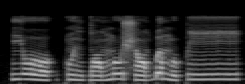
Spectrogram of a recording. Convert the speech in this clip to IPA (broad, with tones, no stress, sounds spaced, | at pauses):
j o˦˨ | kʷ ĩ˨ ɡ͡b ɔ̃˨ m u˧ ʃ ɔ̃˨ ɓ ə˦ m u˨ p iː˦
